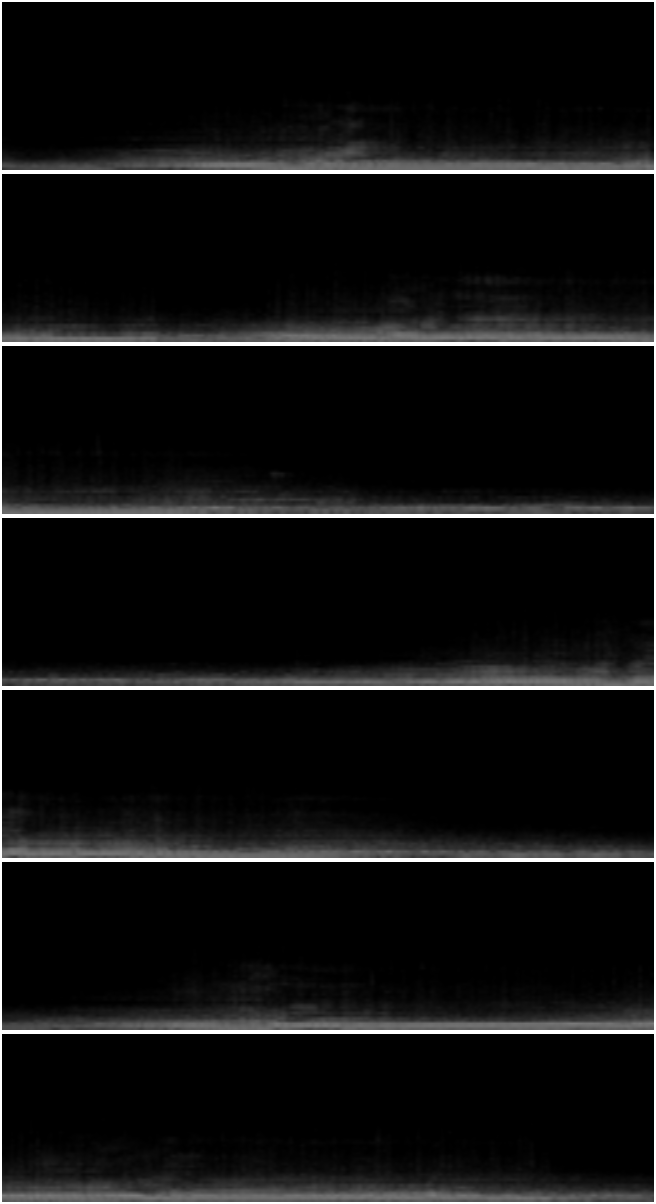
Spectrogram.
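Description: Slow ambient music: several sustained tones layered together, gently gliding in pitch and swelling in long phrases of a few seconds each.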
